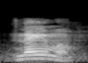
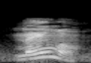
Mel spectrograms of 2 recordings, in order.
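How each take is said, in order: First: It is said in her own normal voice. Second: It is said in a put-on Sutton voice.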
